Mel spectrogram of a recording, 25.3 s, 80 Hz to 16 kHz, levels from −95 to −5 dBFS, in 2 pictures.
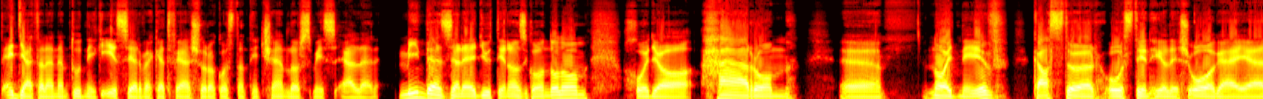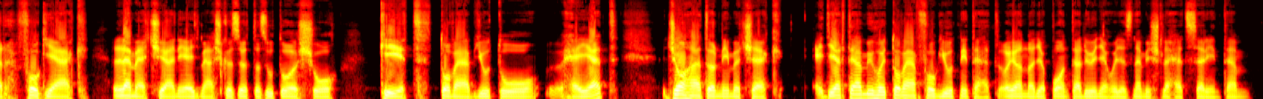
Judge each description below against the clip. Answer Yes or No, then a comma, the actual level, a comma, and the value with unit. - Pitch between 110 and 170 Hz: No, low, 100 Hz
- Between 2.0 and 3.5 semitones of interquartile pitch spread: Yes, average, 2.7 semitones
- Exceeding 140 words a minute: No, average, 125 wpm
